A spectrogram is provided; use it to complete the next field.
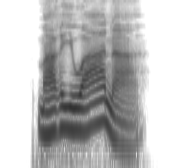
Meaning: marijuana
- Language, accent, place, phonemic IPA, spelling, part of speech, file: German, Germany, Berlin, /mari̯uˈaːna/, Marihuana, noun, De-Marihuana.ogg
